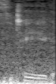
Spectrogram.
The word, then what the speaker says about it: Teague: Teague. Am I saying that right? Teague? Yes. Like baseball league. Teague like baseball league.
